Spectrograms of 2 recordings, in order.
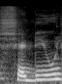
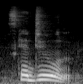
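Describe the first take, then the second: First: The word begins with an sh sound. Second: The word begins with an sk sound. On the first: This is the British pronunciation. "ये शेड्यूल ही बोलेंगे" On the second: This is the American pronunciation. "American English के हिसाब से ये वाला part स्क"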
